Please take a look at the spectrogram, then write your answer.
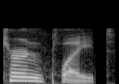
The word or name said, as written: terneplate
